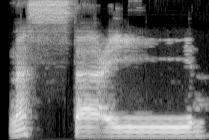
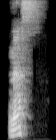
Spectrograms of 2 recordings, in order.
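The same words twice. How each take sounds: First: The s sound flows smoothly onward. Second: The s sound is cut off abruptly. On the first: The speaker calls it right. "harus dialirkan" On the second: The speaker calls it wrong.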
